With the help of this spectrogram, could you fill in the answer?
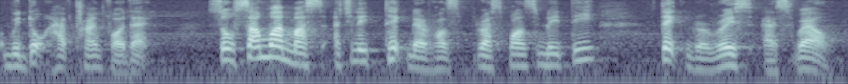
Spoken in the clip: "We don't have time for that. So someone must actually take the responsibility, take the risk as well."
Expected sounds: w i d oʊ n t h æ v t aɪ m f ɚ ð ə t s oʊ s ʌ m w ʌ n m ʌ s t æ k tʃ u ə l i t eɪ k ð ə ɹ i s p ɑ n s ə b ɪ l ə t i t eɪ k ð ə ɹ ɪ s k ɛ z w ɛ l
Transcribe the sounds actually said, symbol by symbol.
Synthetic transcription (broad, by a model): w i d oʊ n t h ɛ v t aɪ m f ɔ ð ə t s oʊ s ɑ m w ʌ n m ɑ s t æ k tʃ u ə l i t eɪ k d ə ɹ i s p ɑ n s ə b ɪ l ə t i t eɪ k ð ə ɹ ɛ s ɛ s w ɛ l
